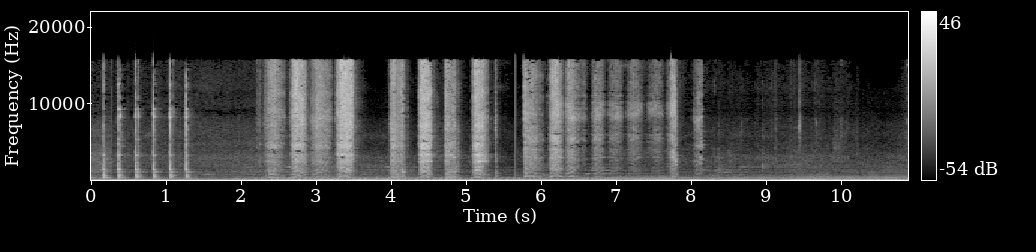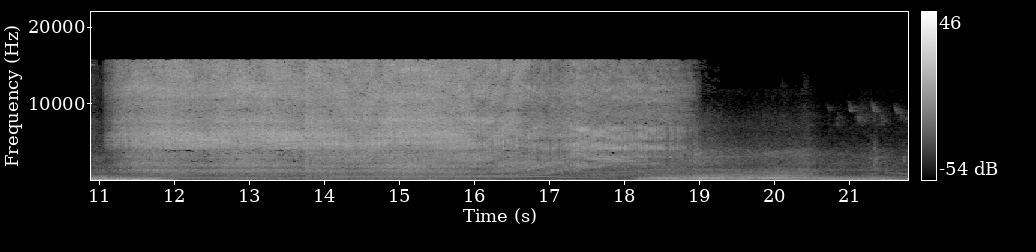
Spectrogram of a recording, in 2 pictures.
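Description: Hand woodworking on an axe handle: a run of sharp, irregular strikes on wood, then a long stretch of steady scraping noise like rasping, sawing or sanding that stops a few seconds before the end.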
